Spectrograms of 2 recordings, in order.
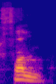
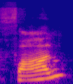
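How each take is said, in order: First: The vowel is short, as in German. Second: The vowel is long, as in English. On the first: The speaker calls it right. "double wall is short" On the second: The speaker calls it wrong. "Fall is English"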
